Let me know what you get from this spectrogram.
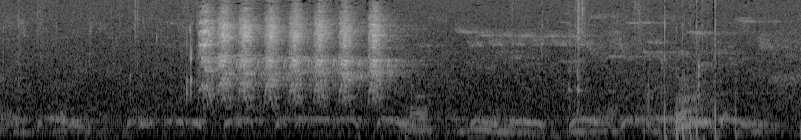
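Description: Faint outdoor birdsong: a quick run of high chirps about a second and a half in, over soft low cooing. There is a soft knock about five seconds in.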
